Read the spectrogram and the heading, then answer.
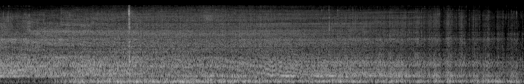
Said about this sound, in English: It's in the kitchen here. And it's nearly done now, as you can hear. And as when it pours out the hot water, the boiling water, the next set of water goes down for the next cup of tea or coffee or soup. I'm making soup.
